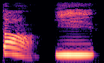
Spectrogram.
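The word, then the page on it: dayi: da4yi1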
